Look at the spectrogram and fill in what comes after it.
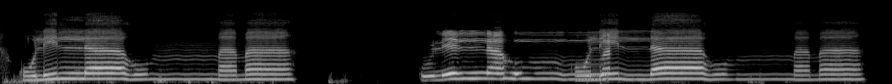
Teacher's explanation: Ma yang pertama pendek, ma yang kedua panjang. Qulillahumma ma.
